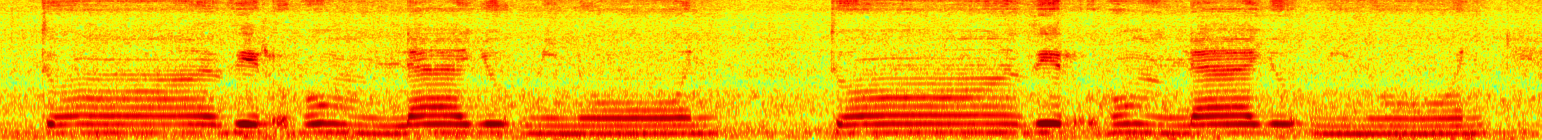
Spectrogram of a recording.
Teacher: wajib diizharkan atau diperjelaskan mim sakinah daripada makhrajnya tanpa dibaca dengung · dinamakan syafawi kerana pertimbangan makhraj huruf mim yang dikeluarkan dari dua bibir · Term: izhar syafawi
